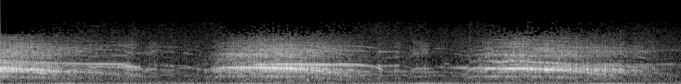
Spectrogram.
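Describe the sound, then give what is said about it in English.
A tumultuous crowd roars and cheers a welcome for an arriving statesman who greets Lord Halifax and the French ambassador, the shouting surging in three loud waves that ebb between peaks. “Now, you'll hear that this welcome is so tumultuous that I can hardly speak to you from this point at all.”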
